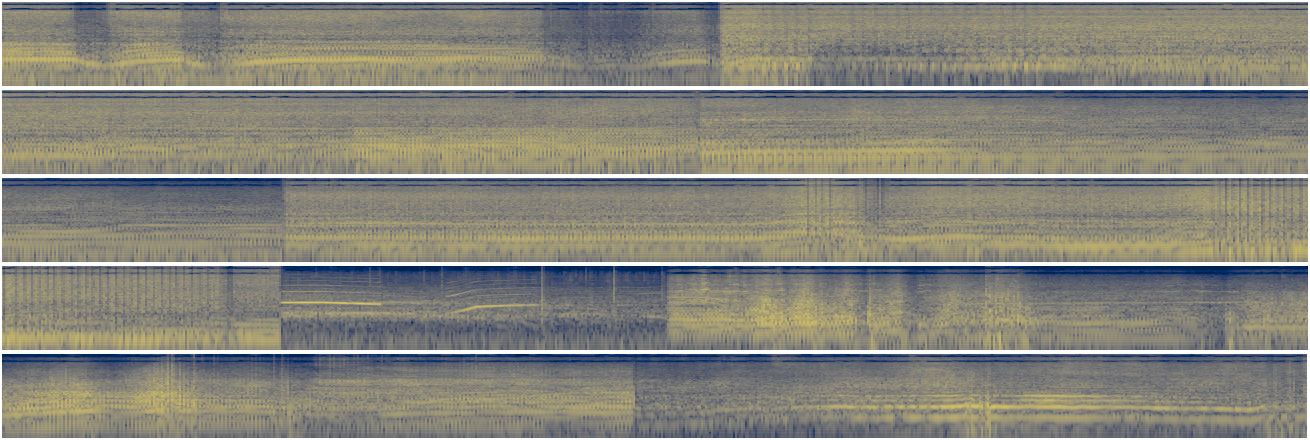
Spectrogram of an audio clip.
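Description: Burnout cars' engines revving hard, the pitch swooping up and down, with tyres spinning and squealing. Several short clips follow one another with abrupt cuts.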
